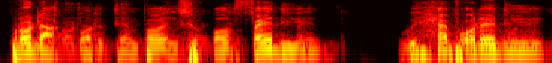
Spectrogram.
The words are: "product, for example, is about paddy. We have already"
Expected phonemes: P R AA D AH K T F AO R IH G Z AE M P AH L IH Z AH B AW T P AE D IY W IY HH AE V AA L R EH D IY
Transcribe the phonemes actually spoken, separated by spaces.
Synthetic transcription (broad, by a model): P R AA D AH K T F AO R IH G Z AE M P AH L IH S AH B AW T F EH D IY W IY HH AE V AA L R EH D IY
